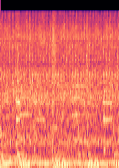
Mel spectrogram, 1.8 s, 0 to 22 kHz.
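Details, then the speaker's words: Used 2014 Honda Mobilio E Prestige CVT, engine check; steady low hum with even beat, no knocks, rattles or strange noises; normal idle. "dari segi mesin-mesin juga suaranya normal ya Hai mungkin enggak ada suara-suara aneh gitu"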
